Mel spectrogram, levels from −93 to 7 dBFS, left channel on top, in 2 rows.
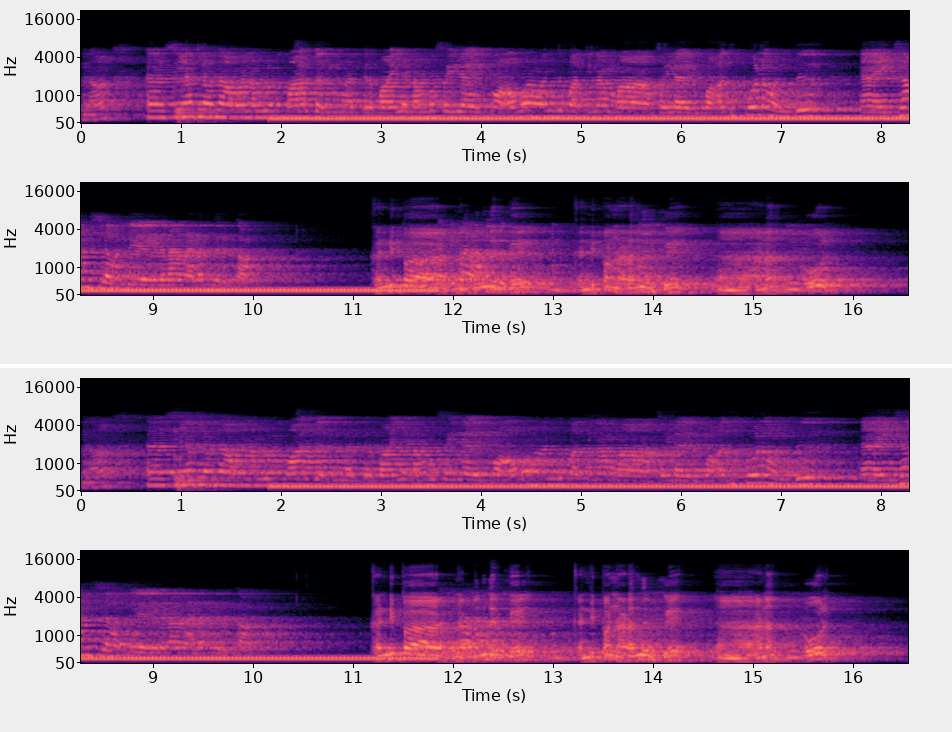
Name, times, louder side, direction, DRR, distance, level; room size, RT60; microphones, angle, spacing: voice 1, 0.0-7.4 7.8-10.0 11.8-13.2 13.8-14.1 15.3-15.6, left 2 dB, 75° left, 0 dB, 1.3 m, -29 dB
sound 1, 1.9-11.9, left 2 dB, 30° left, 0.8 m, -27 dB
voice 2, 11.2-12.8 13.2-15.7, right 2 dB, 75° right, 3 dB, 1.5 m, -23 dB
27.5 x 11.5 x 4.3 m, 2.6 s
head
